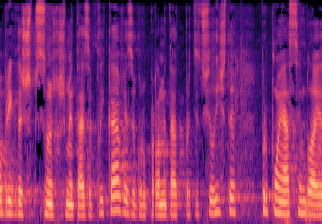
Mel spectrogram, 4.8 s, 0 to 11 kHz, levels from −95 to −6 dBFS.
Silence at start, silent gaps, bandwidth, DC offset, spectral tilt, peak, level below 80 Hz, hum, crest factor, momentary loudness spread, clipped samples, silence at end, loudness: 0 s; none; 11 kHz; under 0.1%; -4 dB/octave; -8 dBFS; -58 dBFS; none; 18 dB; 8 LU; under 0.1%; 0 s; -25 LUFS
